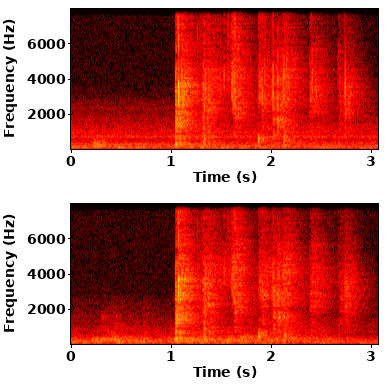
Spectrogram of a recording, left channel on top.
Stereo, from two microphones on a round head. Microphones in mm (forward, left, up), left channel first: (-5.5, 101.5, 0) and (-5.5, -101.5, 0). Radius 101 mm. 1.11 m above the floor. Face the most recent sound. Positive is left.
turn(degrees=30)  # may be behind; listen again after turning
